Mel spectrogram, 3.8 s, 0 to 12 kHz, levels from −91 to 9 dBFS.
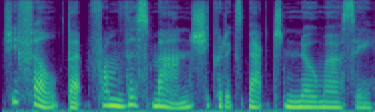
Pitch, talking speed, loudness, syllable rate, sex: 175 Hz, 175 wpm, -16 LUFS, 3.6 syllables/s, female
